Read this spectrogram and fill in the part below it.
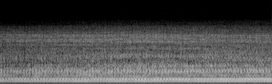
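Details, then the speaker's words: Engel 2500 W generator with eco throttle on (it idled back from full throttle), running the Truma air conditioner in a Jayco caravan: steady even mid-pitched drone at constant speed under load, no hunting, surging or knocks; running healthy. "So yeah, the Engel Jenny does work with the eco throttle on. I had it on full bore to start."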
